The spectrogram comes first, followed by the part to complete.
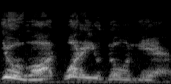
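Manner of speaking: harsh, berating scolding tone. Voicing a chieftain puppet, shouting at returning underlings: shouting at the guards in character. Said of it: "shout at the".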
